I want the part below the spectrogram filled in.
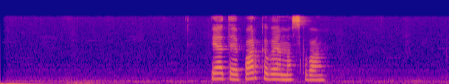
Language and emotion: Russian, neutral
